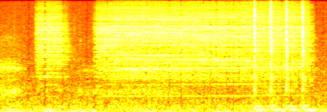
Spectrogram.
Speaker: so that's the lift the boom there the front loader uh clearly it has a slip clutch that's what you can hear click in there disable at the bottom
